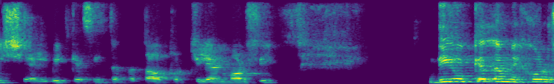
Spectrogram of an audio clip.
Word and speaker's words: Cillian: Protagonizada por Cillian Murphy, o más bien Killian Murphy, porque creo que así se pronuncia de manera sajona.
